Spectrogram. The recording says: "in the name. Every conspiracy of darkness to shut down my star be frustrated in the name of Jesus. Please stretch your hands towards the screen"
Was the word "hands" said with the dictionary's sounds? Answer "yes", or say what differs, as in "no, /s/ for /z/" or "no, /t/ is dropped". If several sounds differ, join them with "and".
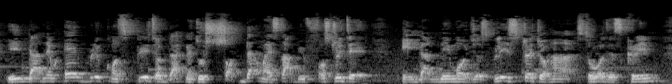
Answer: no, /s/ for /z/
